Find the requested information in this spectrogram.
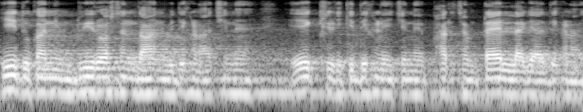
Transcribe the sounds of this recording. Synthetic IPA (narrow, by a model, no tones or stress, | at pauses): jiːd̪ʊkaːnid̪ʊiːɾɔːsənd̪aːnbʱid̪ɪkʰɽ̃aːt͡ʃʰine | eːkʰːɪɽikid̪ɪkʰɽit͡ʃʰɪnẽpʰəɾsʰəmʈɛːlːəɡjaːd̪ɪkʰɽ̃aː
